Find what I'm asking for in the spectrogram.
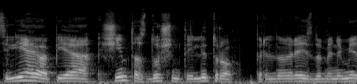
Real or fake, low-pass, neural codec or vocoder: real; 14.4 kHz; none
